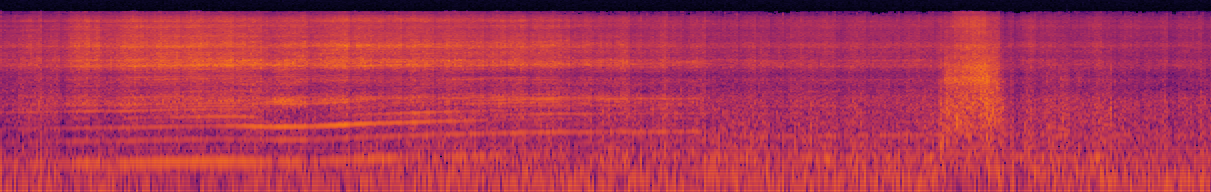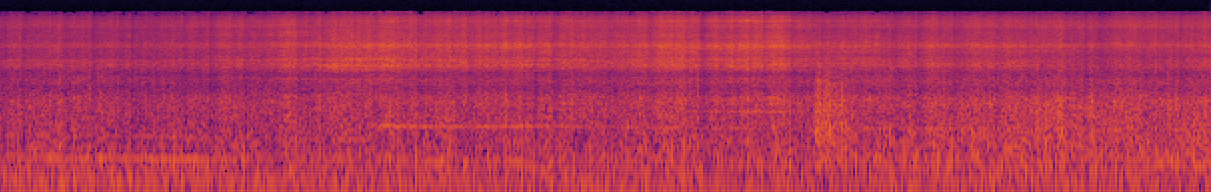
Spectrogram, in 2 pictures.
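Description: Wind rushes and buffets loudly.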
